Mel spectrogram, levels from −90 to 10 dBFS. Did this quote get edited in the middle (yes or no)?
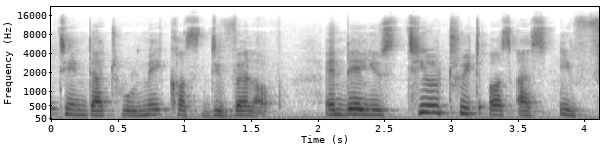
no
